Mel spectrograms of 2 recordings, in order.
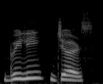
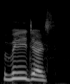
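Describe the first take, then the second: First: villagers broken as Willie, जर्स with a gap; syllable breakdown. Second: Said in the usual way. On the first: Shown as a demonstration. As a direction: say villagers slowly in separate parts. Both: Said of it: "हम इस तरह से बोलते हैं".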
